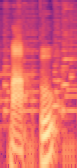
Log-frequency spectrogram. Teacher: should be accented on the first syllable just like in English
